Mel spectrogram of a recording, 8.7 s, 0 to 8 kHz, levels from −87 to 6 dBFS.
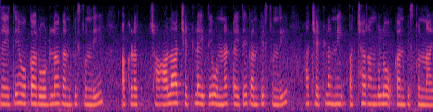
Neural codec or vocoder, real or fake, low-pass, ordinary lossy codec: none; real; 7.2 kHz; Opus, 16 kbps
